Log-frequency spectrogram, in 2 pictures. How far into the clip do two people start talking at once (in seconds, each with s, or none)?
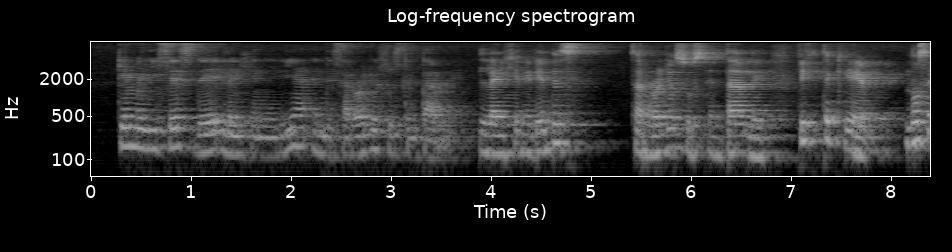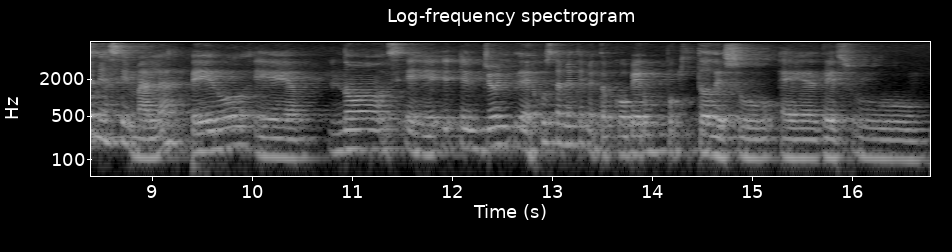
none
